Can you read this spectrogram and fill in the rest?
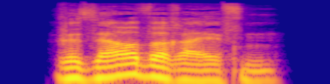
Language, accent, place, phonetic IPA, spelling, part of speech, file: German, Germany, Berlin, [ʁeˈzɛʁvəˌʁaɪ̯fn̩], Reservereifen, noun, De-Reservereifen.ogg
- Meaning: spare tire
